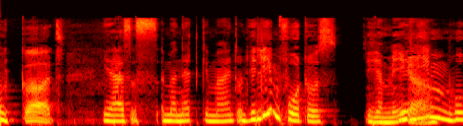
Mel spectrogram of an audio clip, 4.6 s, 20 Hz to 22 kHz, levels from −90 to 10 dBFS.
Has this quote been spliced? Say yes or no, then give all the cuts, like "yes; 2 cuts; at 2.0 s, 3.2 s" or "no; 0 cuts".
yes; 1 cut; at 1.6 s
